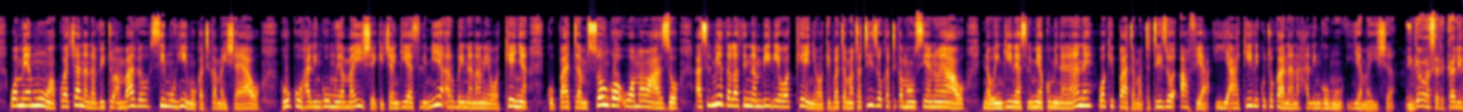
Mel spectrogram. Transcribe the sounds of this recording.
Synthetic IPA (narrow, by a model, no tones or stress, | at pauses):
wamɛamuakuat͡ʃananavituambavjɔsimuɦimukati̥kamaiʃajaɔhukuɦaliŋɡumujamaiʃaikit͡ʃaŋɡiaːsilimiaʔaɾɔɓaininananɛjawakɛɲakupatam̩sɔŋɡɔwamawazɔ | asilimiaθɛlaθininambilijawakɛɲawakipatamatatizɔkatikamahusianɔjaɔnawɛŋɡinɛasilimiakuminananɛwʔakipatamatatizɔjaʔafjajaːkilikutɔkananahaliŋɡumujamaiʃa̰iŋɡawasɛɾikali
